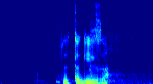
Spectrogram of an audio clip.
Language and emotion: Russian, neutral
